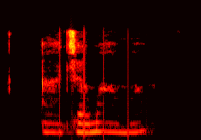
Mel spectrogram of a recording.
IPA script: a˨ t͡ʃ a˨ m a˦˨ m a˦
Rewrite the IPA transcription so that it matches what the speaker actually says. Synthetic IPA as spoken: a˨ t͡ʃ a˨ m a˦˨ m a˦

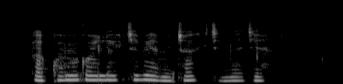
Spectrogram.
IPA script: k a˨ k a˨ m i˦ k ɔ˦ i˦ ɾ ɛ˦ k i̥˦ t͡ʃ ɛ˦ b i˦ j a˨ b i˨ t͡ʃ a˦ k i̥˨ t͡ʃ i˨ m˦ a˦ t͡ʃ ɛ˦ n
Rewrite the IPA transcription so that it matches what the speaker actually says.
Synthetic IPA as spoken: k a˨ k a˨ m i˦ k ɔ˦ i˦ l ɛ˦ k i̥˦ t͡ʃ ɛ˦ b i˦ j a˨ m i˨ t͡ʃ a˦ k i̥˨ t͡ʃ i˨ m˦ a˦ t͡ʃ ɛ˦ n

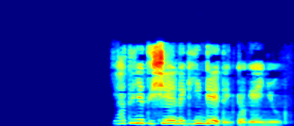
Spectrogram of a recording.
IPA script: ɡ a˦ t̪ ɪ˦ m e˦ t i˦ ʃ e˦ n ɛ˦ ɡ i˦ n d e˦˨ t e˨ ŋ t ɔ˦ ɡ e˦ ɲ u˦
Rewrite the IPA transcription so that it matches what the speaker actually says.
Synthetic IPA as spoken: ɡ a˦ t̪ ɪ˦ ɲ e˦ t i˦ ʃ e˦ n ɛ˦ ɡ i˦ n d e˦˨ t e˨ ŋ t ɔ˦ ɡ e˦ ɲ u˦

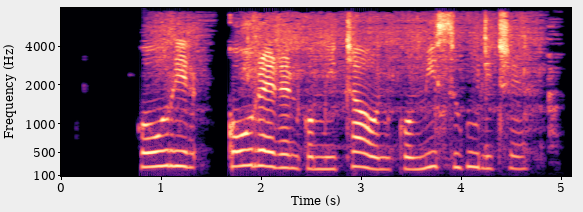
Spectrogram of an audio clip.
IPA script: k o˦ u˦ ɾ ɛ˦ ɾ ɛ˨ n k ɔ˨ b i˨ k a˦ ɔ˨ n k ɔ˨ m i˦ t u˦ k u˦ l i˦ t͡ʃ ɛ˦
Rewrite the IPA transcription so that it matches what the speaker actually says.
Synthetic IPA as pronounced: k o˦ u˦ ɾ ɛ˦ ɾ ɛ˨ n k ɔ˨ m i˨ t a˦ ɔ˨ n k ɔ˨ m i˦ s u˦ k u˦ l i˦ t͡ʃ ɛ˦

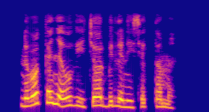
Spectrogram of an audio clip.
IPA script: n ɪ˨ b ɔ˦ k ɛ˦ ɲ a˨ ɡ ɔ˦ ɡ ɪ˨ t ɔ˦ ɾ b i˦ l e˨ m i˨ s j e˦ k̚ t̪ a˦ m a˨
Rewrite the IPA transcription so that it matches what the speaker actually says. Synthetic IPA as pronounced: n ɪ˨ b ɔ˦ k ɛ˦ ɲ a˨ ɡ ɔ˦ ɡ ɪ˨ t͡ʃ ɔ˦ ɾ b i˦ l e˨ n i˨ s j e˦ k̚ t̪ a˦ m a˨

